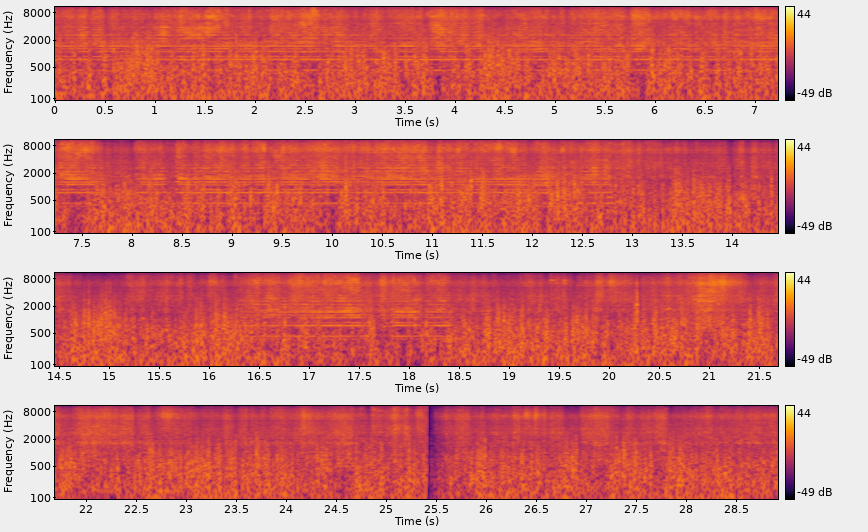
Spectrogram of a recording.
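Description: Jaffar Express passenger train running along the track: a loud, steady rumble of the moving coaches. A steady pitched tone sits over it for the first dozen seconds and returns briefly about sixteen seconds in.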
